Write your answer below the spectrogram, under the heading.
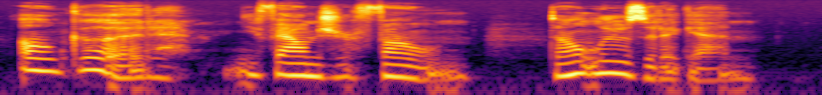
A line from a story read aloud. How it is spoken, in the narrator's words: she sleepily remarked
